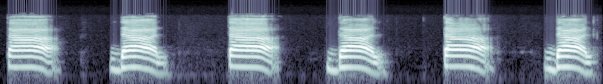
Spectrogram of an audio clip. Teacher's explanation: जबान की नोक ऊपर वाले दो दांतों यानी कि सनाया उलिया की जड़ से लगती है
